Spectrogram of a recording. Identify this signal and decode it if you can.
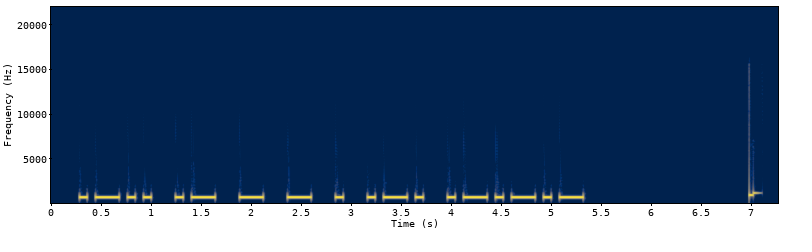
Morse code, heard as a keyed tone, about 15 wpm, 700 Hz. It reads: LATTER.
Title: Sentences from Top 1600 Words 15wpm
